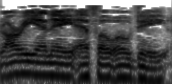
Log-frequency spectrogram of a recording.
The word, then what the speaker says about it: Renafood: No, Rent-a-food, R-E-N-A-F-O-O-D. Again, Rena, as in Rena. Rena. – Some people pronounce it Rena-food.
